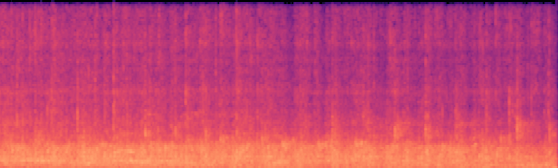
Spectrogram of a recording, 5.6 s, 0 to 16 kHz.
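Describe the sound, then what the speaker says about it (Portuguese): Sustained applause from a crowd at a Christmas sports dinner in Vizela, 2025, honouring a sports official; dense, steady clapping fills the whole stretch at close range and stays loud throughout, with no pauses. "E por isso uma grande salva de palmas por isso mesmo."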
